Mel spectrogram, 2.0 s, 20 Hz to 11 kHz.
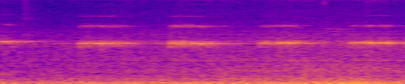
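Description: Sputnik 1's actual radio signal beeps, from an old newsreel played over room speakers: short high beeps, about two a second, over a low steady rumble.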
